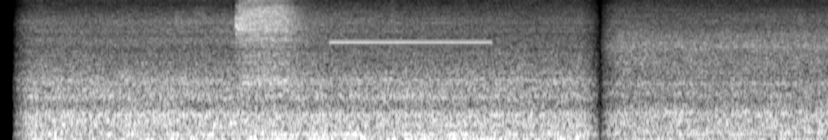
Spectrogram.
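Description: Steady rumbling background noise, heaviest in the low end, that starts abruptly and breaks off for an instant about three seconds in.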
